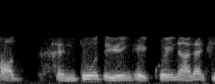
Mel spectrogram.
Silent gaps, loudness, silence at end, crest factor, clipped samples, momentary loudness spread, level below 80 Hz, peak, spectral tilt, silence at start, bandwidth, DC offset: none; -24 LUFS; 0 s; 14 dB; under 0.1%; 9 LU; -64 dBFS; -10 dBFS; -8 dB/octave; 0 s; 3.8 kHz; under 0.1%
